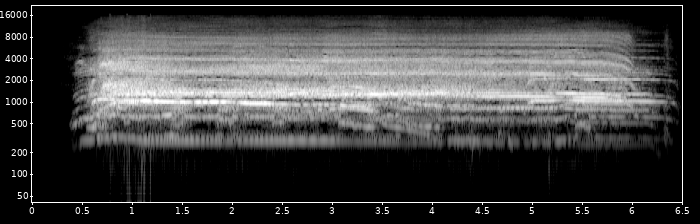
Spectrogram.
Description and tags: A group of persons standing near 2 different microphones making a fairly long scream.Recorded with a SM 58 and a Behringer B1 via an Mbox (panned in Logic Express -30+30) giving a typical stereo sound.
